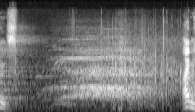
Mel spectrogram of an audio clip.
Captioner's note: students hollering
